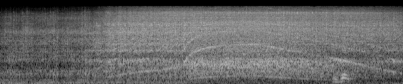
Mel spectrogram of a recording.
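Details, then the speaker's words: Mains-powered electric impact wrench (rattle gun) with a speed-control trigger: the motor spins up fast to a steady high whir with a smooth pitch sweep as the trigger is eased. Normal running. "well that certainly seems like it's got some bloody juice behind it I can feel the whole thing"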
